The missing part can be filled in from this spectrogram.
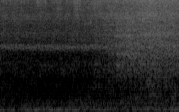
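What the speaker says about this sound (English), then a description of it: "Now you got your beautiful butter bubbling there, sizzling away" Butter in a pan at a motorcycle campsite sizzles and hisses steadily around pieces of apple cinnamon doughnut bread, a continuous close frying sound that grows slightly louder partway through, with no talk.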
